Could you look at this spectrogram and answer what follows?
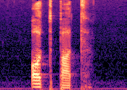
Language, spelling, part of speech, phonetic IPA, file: Polish, odpad, noun, [ˈɔtpat], Pl-odpad.ogg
